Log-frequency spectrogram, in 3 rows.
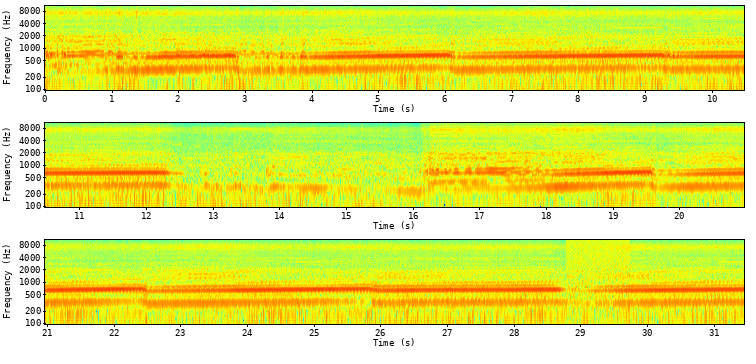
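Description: Radical SR3 race car's high-revving engine heard from the cockpit under full throttle, rising in pitch and dropping a step at each quick sequential upshift. About twelve seconds in it falls away as the car lifts and brakes for a corner. It then pulls hard again through several more upshifts down the straight.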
